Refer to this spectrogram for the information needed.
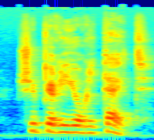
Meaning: superiority
- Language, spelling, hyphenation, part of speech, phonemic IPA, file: Dutch, superioriteit, su‧pe‧ri‧o‧ri‧teit, noun, /ˌsy.peː.ri.oː.riˈtɛi̯t/, Nl-superioriteit.ogg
